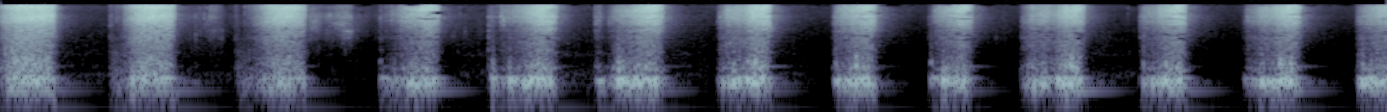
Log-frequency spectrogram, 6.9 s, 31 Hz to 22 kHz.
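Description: A gloved hand uses the bristles of a wooden-handled dish brush to scratch and brush the upper left side of a hollow black metal mesh microphone grille in fast strokes. Thirteen separate rough, scratchy strokes come in a steady rhythm, each a dense low rumble around 170 Hz with a faint bright bristle hiss and a quick fade between strokes.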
